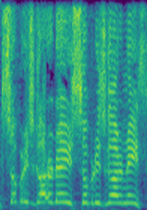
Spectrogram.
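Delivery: high, excited repeated cry; imitated giddy celebration; Nick, excited. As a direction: squeal it like an overexcited friend. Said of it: "he's an excitable type".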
